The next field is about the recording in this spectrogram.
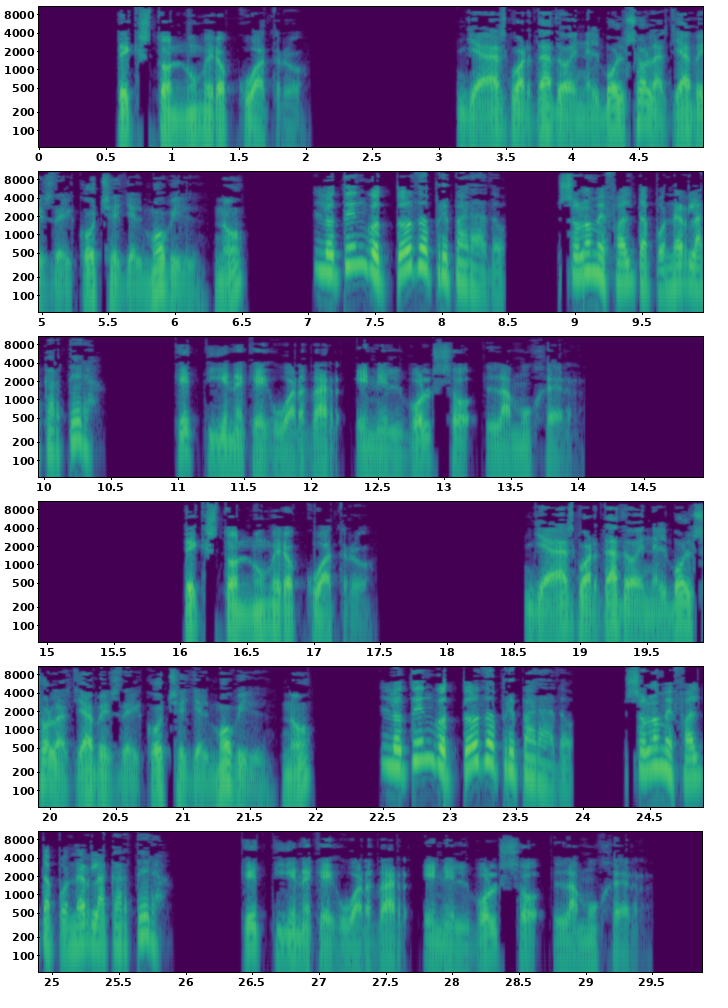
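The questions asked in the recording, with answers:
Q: ¿Qué tiene que guardar en el bolso la mujer?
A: La cartera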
